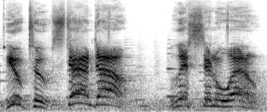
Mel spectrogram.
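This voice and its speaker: A brash gang underling from a video game, proud and honour-bound. His high voice has a creaky edge and lively swings as he blusters dramatically. Music plays loudly behind him. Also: very slow, heavily acted. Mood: defiant. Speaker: gang member.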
